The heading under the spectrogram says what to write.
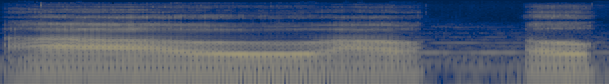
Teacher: Oh is just halfway between ah and oo.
